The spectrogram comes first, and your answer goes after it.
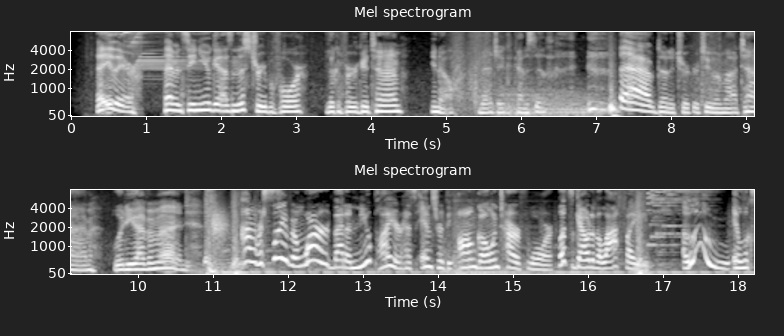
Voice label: Voiceover, Animation; new york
